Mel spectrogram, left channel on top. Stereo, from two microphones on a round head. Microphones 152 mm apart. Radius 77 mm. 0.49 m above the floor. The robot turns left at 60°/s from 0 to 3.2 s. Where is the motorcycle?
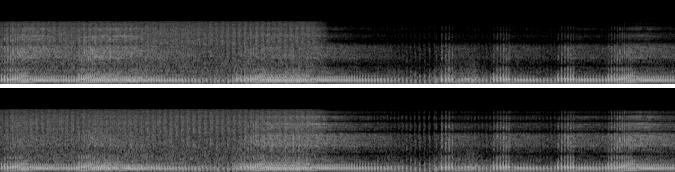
130° left; by 6.8 s 60° right.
